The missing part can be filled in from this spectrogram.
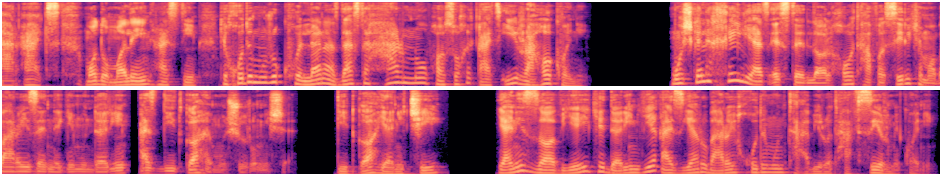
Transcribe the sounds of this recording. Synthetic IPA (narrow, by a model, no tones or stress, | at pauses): æɾʔæcsmɒːd̪o̞mbɒːle̞iːnɦæst̪iːmcʰe̞xo̞d̪e̞munrokʰo̞lːænæzd̪æst̪e̞hæɾnoːpʰɒːso̞xeɢæt̪ʰʔiræɦɒːkʰo̞nḭːm | mo̞ʃkce̞lexe̞jliːæze̞st̪e̞d̪lɒːlhɒːot̪ʰæfɒːsiːɾiːcʰe̞mɒːbæɾɒːje̞ze̞nd̪e̞ɟiːmund̪ɒːɾiːmæzd̪iːd̪ɡɒːɦe̞mṵnʃṵɾṵmḭʃe̞̥̰ | d̪̥iːd̪ɡɒːɦjæ̰ːniːt͡ʃʰiː | jæniːzɒːvije̞iːcʰe̞d̪ɒːɾiːmje̞ɢæzijæɾobæɾɒːje̞xo̞d̪e̞munt̪ʰæ̰ʔbiːɾot̪ʰæ̰fsiːɾmḭːkʰo̰nḭm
